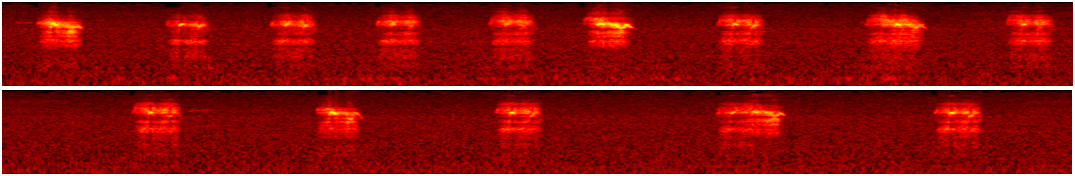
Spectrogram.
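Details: Eurasian tree sparrow nestlings begging inside the nest, filmed on a GoPro: a rapid, persistent series of about seventeen high squeaky calls roughly every half second, fairly loud and evenly paced.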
